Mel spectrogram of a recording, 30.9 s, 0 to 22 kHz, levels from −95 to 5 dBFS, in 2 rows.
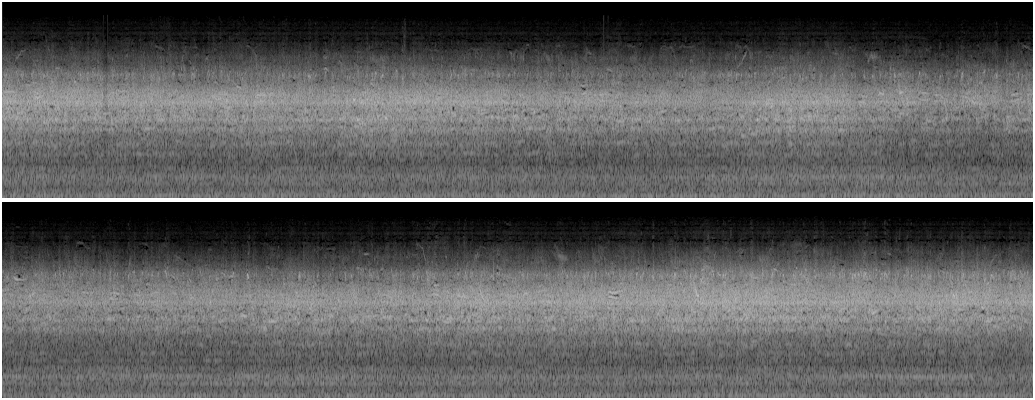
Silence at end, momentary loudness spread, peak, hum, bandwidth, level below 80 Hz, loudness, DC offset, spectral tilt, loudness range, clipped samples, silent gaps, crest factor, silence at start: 0 s; 6 LU; -8 dBFS; none; 15.5 kHz; -50 dBFS; -21 LUFS; under 0.1%; -0.5 dB/octave; 6 LU; under 0.1%; none; 16 dB; 0 s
